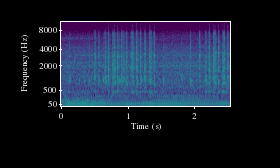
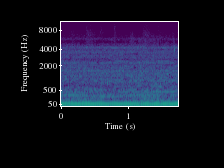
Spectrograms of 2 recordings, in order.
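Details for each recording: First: 1990 BMW E30 318is A/C compressor V-belt demonstrated too loose: chirping squeaky squeal in quick bursts over a low engine hum; belt slipping, belt or tensioner should be replaced. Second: 1990 BMW E30 318is after replacing the A/C compressor V-belt, engine idling and checked with A/C and steering load: runs steady and even with no squeal or chirp from the belt; belt drive sounds normal.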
